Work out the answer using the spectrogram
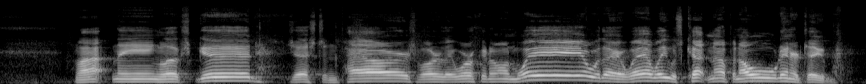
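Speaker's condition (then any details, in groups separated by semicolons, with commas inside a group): No condition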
